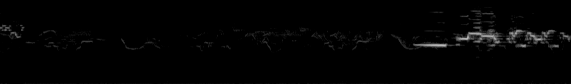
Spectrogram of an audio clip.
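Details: Hermit thrush in the USA singing soft, flutey phrases at shifting pitches, then a loud held whistle that breaks into a bright, ethereal spiralling warble.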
